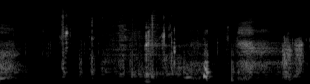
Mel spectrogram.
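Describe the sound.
Chewing of home-cooked food, many faint, wet, squishy bites and smacks in an irregular rhythm, with no talk.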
